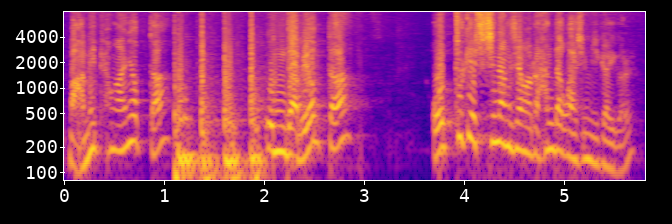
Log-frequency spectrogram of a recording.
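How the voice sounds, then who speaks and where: Lively middle-aged pastor preaching. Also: male voice, sits high, brisk, over music. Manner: lively preaching, acts out quoted voices, asks the congregation questions. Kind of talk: sermon. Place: church sanctuary.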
